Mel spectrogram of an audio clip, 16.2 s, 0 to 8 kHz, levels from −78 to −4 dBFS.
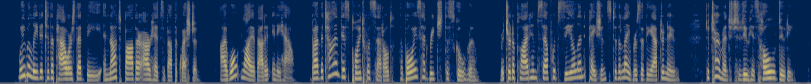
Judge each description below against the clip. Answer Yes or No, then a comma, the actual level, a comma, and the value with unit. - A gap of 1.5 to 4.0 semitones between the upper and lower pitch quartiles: No, wide, 5.4 semitones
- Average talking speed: No, fast, 210 wpm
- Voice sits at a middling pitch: No, high, 200 Hz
